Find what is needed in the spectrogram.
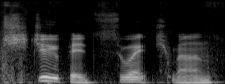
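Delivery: usual speaking voice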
